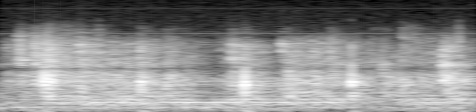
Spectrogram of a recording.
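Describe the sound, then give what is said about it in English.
A printing press runs in a print shop with a steady, muffled clack-clack beat, about two strokes a second, sounding faint. “Sounds like a press, doesn't it?”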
